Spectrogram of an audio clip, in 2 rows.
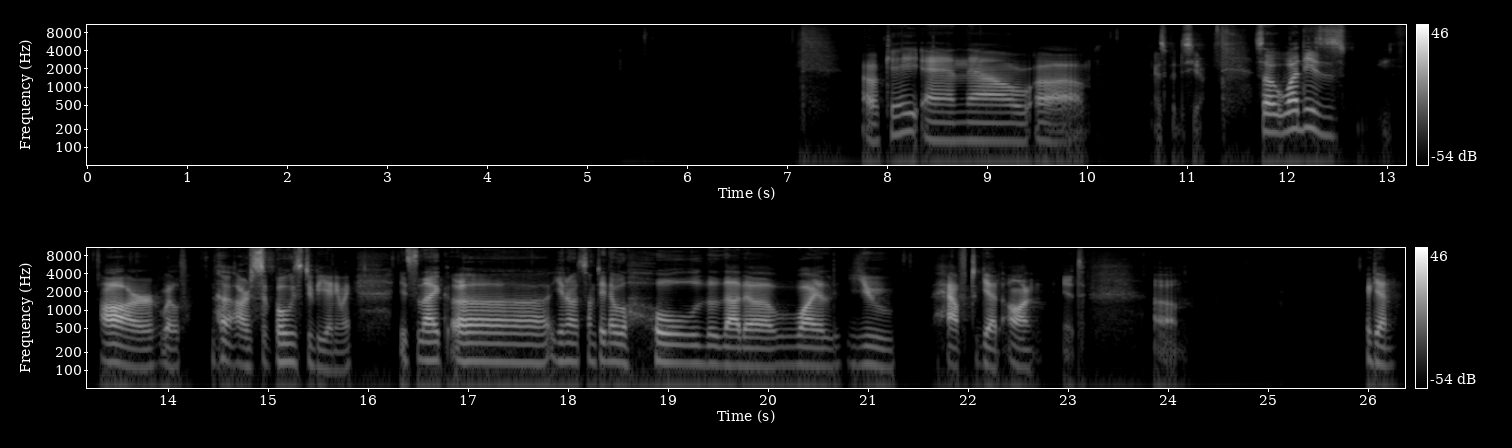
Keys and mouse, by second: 6.2 Tab, 7.4 g, 10.7-11.1 middle drag, 11.5 middle click, 12.2-12.7 shift+middle drag, 13.6 click, 14.4 right click, 16.2 click, 16.5 shift+middle click, 16.7 middle click, 17.4 shift+middle drag, 18.1 click, 18.4 shift+middle drag, 19.0 middle click, 19.7 middle click, 20.9 right click, 22.9 g.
